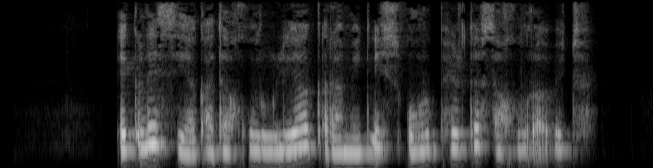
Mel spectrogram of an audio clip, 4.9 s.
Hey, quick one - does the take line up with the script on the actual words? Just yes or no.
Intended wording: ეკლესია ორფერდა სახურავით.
no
